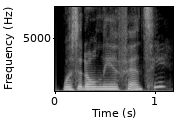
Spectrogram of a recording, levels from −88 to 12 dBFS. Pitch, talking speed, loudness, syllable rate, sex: 245 Hz, 255 wpm, -16 LUFS, 7.9 syllables/s, female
